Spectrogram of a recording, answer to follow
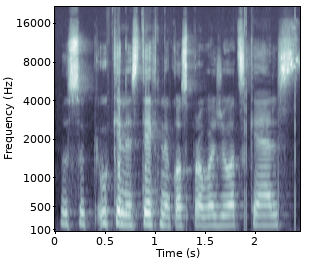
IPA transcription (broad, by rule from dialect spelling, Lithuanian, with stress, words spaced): ʋʲɪˈsʊk ˈuːkʲɪnʲeːsʲ ˈtʲeːxʲnʲɪkoːs prɐʋɐˈʒʲuɔts ˈkʲɛlʲsʲ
